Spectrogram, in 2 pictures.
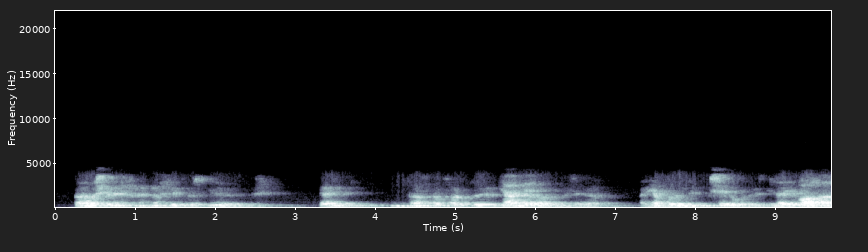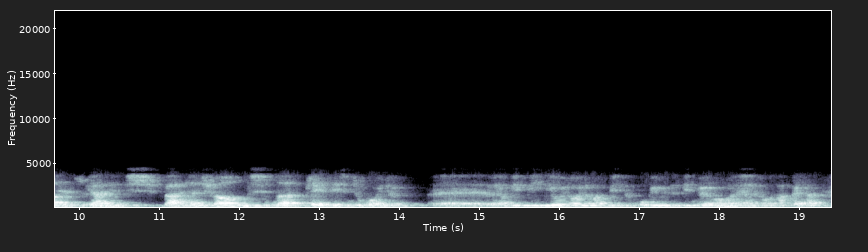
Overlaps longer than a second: present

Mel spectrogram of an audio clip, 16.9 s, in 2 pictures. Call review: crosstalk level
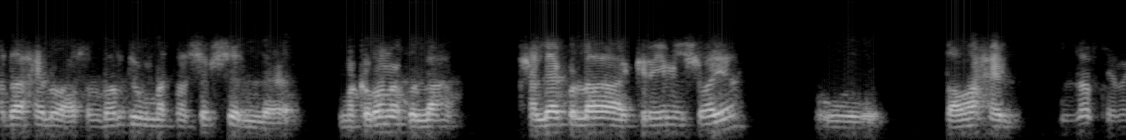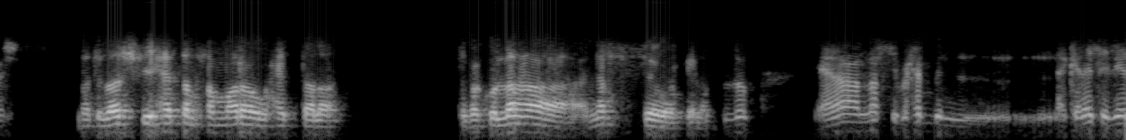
none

